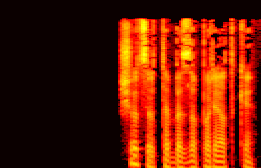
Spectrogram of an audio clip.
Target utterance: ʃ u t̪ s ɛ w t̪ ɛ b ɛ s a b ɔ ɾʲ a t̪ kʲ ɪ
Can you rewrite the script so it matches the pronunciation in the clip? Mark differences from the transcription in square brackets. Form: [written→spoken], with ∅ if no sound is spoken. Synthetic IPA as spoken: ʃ [u→ɔ] t̪ s ɛ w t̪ ɛ b ɛ [s→z] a [b→p] ɔ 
